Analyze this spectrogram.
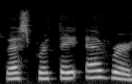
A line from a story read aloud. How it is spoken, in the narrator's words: said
